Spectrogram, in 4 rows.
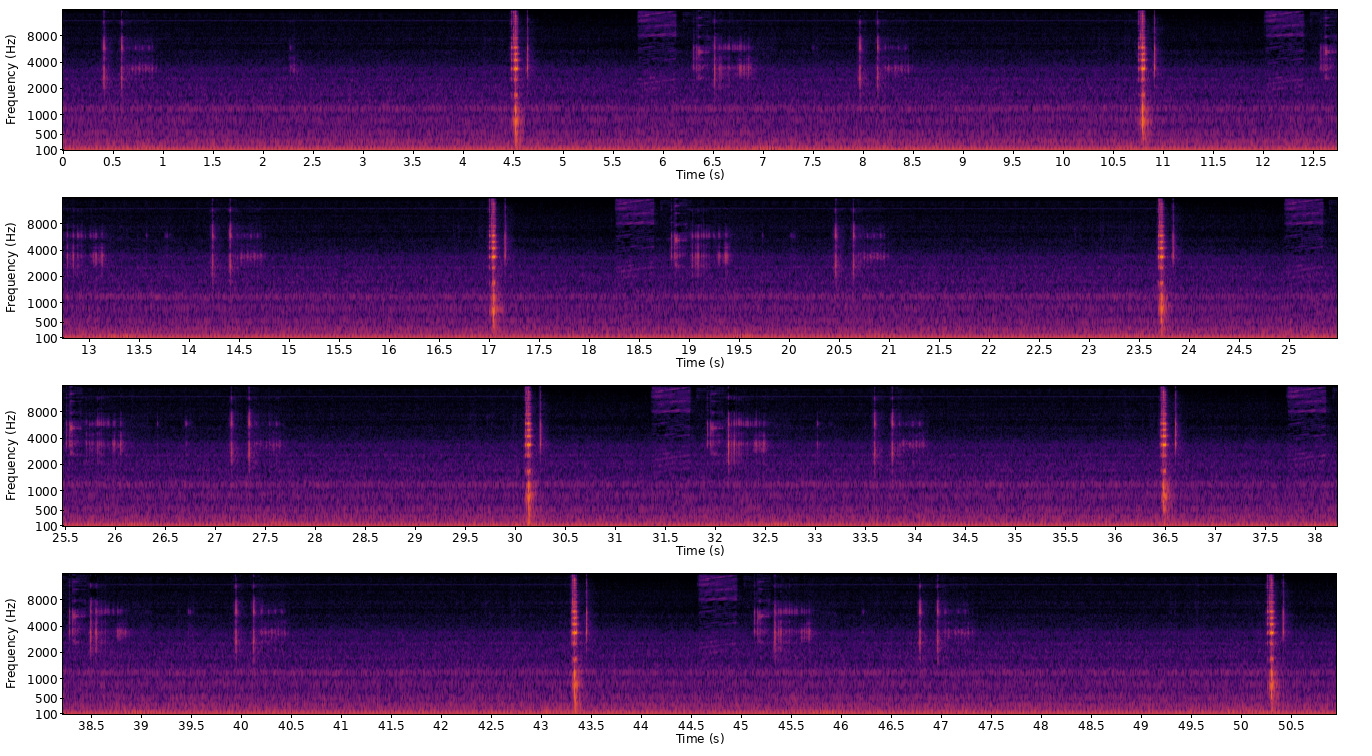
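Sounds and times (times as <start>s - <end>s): hard disk motor humming: 0.0s - 50.9s
hard disk heads clicking: 30.1s - 30.4s.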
